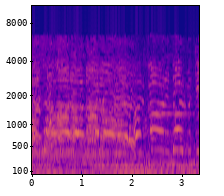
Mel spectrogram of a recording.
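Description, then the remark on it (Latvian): A large crowd gathered outside a prison in India before an execution chants slogans, many voices shouting together in a loud, continuous roar with rising and falling yells over a dense babble. “Cilvēki skandēja dažādus saukļus un rokās turēja plakātus.”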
